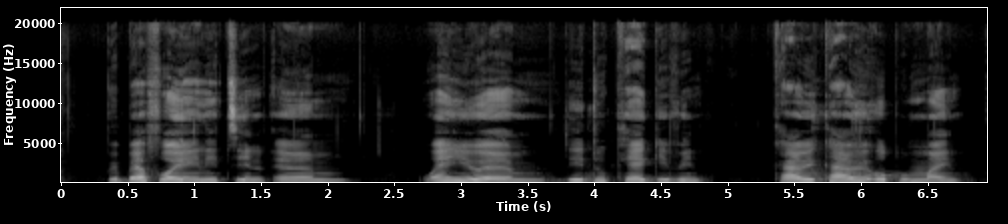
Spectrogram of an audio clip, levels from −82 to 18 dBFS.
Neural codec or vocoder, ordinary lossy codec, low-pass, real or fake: none; none; none; real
